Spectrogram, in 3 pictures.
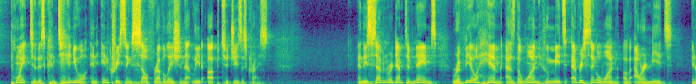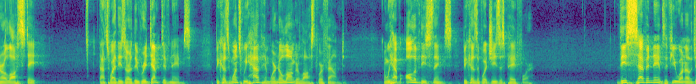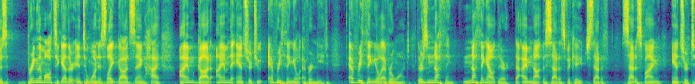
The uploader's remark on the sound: Recorded Sunday Night Service at Reunion Hawaii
